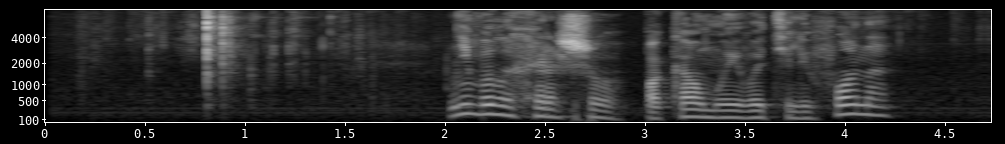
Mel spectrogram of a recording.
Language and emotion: Russian, positive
